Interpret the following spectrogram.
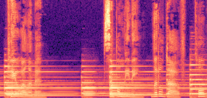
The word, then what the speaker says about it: Coleman: Pronunciation, Kolmn.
